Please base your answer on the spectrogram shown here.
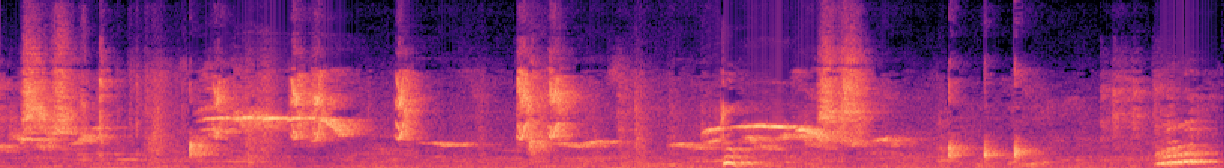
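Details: Champion white-rumped shama delivering a busy, scratchy song of short buzzy bursts, mixed with clear whistled notes and slurs, ending on a loud, low, swooping note.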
